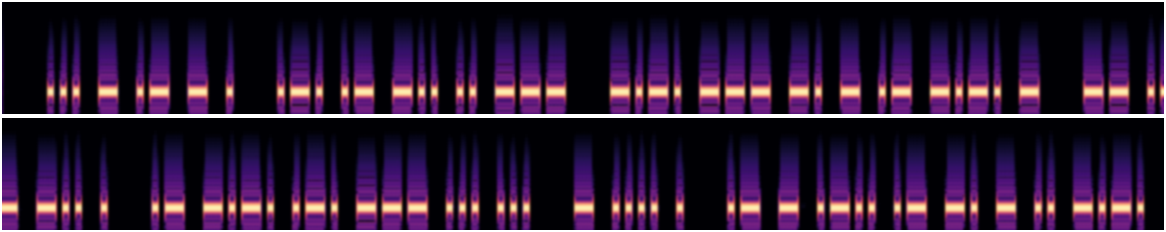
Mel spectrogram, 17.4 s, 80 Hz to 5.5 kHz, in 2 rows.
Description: Morse code, heard as a keyed tone, about 25 wpm, 600 Hz. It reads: STATE RADIO CONTACT MADE ACROSS THE ATLANTIC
